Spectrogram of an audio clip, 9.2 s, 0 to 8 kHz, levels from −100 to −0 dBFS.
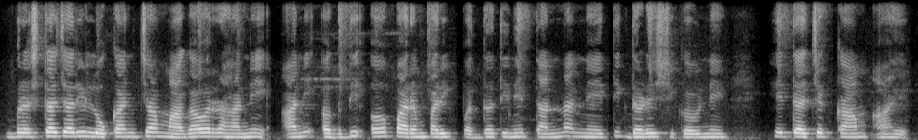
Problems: constant background noise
